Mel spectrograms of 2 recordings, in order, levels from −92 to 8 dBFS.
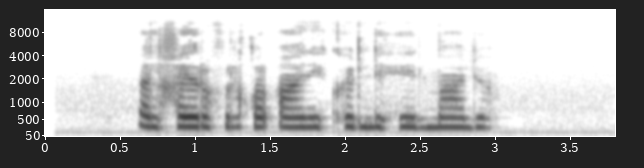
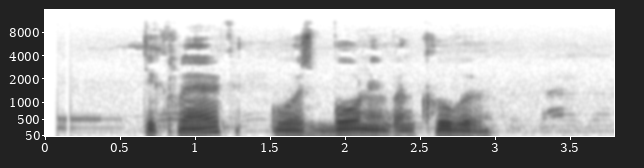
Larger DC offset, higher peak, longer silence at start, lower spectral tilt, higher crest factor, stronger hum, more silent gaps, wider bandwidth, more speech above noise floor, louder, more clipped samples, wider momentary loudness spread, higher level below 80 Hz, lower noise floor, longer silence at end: neither; about the same, -8 dBFS vs -6 dBFS; first, 0.6 s vs 0.1 s; about the same, -4.5 dB/octave vs -5.5 dB/octave; about the same, 18 dB vs 18 dB; neither; neither; about the same, 10.5 kHz vs 11 kHz; first, 44 dB vs 28 dB; second, -26 LUFS vs -23 LUFS; neither; about the same, 10 LU vs 10 LU; second, -84 dBFS vs -52 dBFS; first, -69 dBFS vs -50 dBFS; first, 0.85 s vs 0.35 s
